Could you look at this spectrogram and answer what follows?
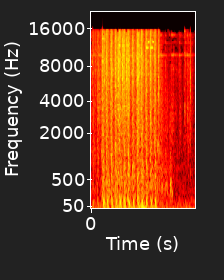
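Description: Assault rifle gunfire in the video game Warface: a rapid automatic burst of a dozen or so loud shots, then fading.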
